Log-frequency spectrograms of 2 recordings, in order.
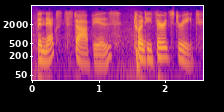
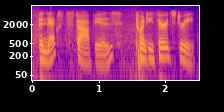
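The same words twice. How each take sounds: The two takes are said the same way.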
